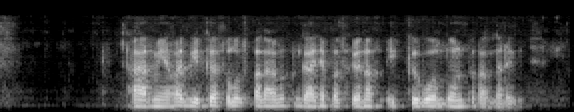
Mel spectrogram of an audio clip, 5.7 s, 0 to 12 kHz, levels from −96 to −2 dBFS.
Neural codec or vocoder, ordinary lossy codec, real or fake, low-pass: codec, 16 kHz, 4.8 kbps, FACodec; AAC, 64 kbps; fake; 7.2 kHz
